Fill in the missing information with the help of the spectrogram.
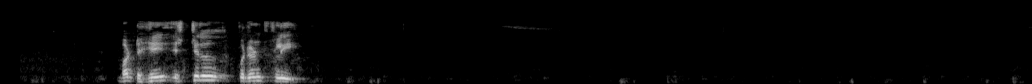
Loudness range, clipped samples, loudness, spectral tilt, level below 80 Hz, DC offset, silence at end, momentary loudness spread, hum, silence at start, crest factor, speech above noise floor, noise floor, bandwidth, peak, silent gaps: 7 LU; under 0.1%; -16 LUFS; -4.5 dB/octave; -64 dBFS; under 0.1%; 7.35 s; 7 LU; none; 1.2 s; 20 dB; 60 dB; -76 dBFS; 8.2 kHz; -2 dBFS; none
